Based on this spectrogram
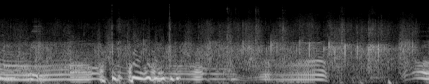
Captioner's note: both laughing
